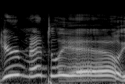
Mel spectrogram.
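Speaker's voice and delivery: high mocking voice; high teasing friend voice. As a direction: squeal it like laughing friends. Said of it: "being like".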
